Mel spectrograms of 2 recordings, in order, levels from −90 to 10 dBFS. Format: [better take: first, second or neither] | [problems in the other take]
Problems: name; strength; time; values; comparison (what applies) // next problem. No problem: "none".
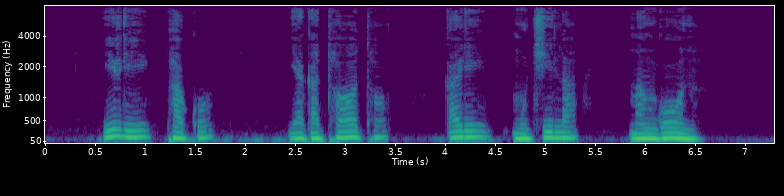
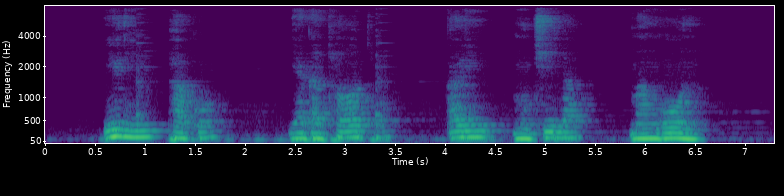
first | noise reduction (neural separator model SepFormer DNS4)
